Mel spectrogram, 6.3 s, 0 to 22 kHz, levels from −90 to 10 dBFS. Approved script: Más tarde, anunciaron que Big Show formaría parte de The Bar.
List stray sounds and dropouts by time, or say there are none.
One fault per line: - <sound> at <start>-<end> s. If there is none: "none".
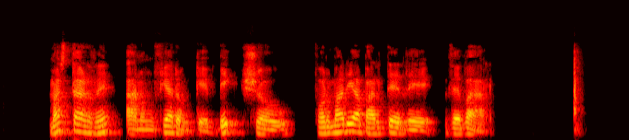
none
